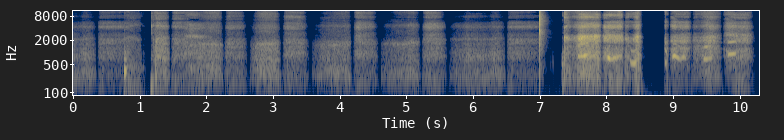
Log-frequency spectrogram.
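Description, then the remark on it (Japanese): A person moans and cries out over and over in rhythmic, breathy bursts, growing louder toward the end, with a few sharp slapping smacks of a hand spanking the buttocks cutting in between the cries. “ああ、いい声で泣いてくれますね。”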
